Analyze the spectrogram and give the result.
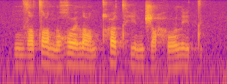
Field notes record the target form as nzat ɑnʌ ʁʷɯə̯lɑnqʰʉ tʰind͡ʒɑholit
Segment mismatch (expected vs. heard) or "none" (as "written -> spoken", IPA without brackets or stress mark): a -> ɑ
